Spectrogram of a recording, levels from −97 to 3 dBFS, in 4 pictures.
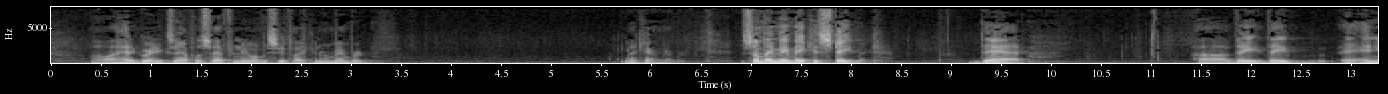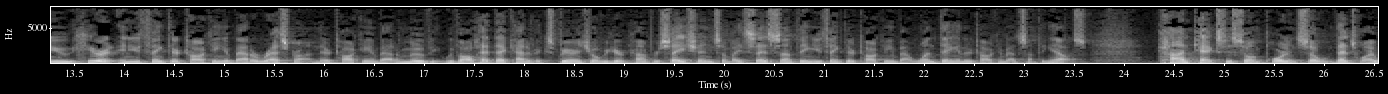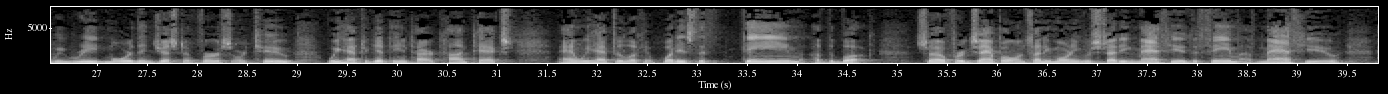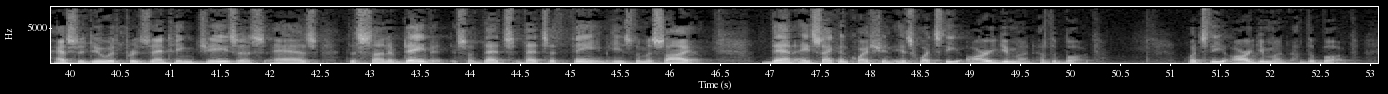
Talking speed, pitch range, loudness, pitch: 180 wpm, 120-140 Hz, -25 LUFS, 125 Hz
